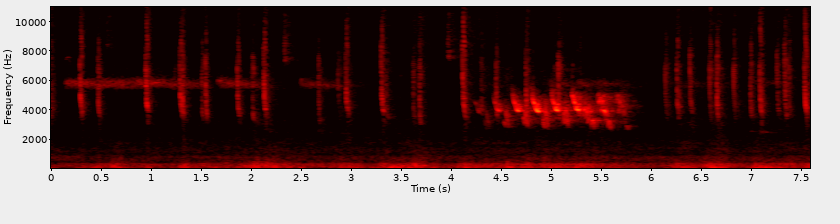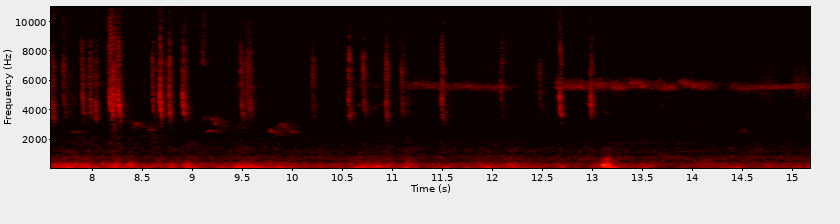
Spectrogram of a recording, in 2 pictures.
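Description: Hummingbirds at close range: repeated sharp high chip notes, several stretches of a thin high buzzing trill, and a burst of fast chittering about four seconds in.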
